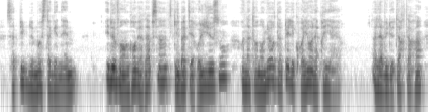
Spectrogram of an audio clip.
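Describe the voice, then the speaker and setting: A man reads a classic novel aloud as an audiobook narrator, his delivery measured and expressive. His voice is on the low side with a breathy edge.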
